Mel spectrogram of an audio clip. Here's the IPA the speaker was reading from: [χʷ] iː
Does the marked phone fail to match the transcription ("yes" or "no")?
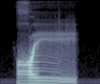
yes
